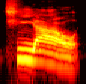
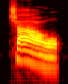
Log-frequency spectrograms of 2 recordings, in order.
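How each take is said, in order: First: The i is sounded as its own vowel. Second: The i is silent, giving one smooth syllable. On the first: The speaker calls it wrong. "non dici ciao" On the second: The speaker calls it right. "non pronunci la I"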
